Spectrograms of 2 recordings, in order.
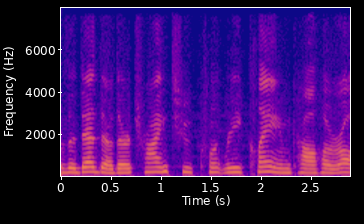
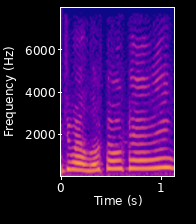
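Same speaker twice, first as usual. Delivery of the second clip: high, loud sarcastic question; sarcastic retort; 9 semitones higher, 6 dB louder than usual. Retold or imitated. Gamer quoting her annoyed partner, high sarcastic question. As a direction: throw it back, incredulous. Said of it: "And he's like".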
